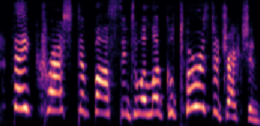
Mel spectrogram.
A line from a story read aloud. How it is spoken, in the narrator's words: cried Mr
